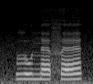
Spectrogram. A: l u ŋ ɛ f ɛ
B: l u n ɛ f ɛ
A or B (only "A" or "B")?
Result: B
